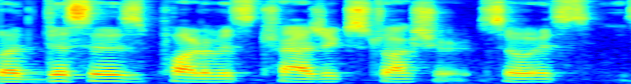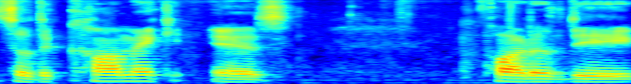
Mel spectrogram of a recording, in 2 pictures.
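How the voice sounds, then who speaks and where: At a fairly slow pace, a man with a non-native accent speaks at a medium pitch in a dark, mellow tone with fairly even intonation. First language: not English. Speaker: MCAT tutor. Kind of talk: tutorial. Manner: hesitant, many fillers.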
